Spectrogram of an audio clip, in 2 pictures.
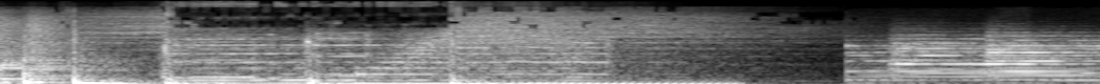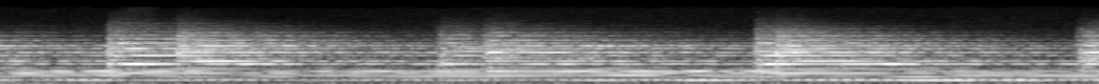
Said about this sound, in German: Ja, so klingen die Glocken der St. Stephan-Kirche in Berg am Laim hier bei uns in München. Übrigens die einzigen Glocken in der Stadt, die noch von Hand geläutet werden.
